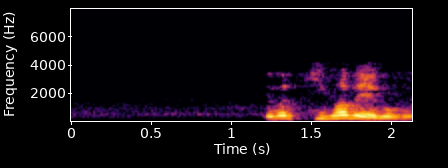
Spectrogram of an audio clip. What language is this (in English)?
Bangla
